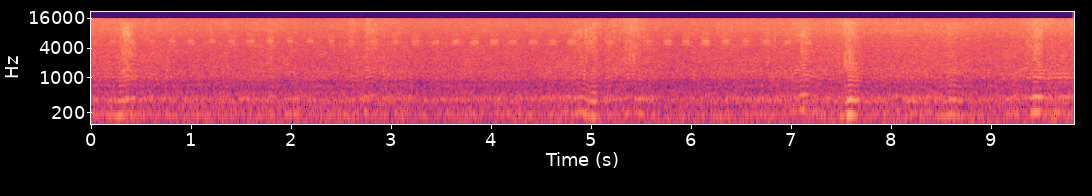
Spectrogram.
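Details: Honey bees swarming out of their hive, a dense continuous droning hum with steady low bands and a few louder buzzes as individual bees pass close by.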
